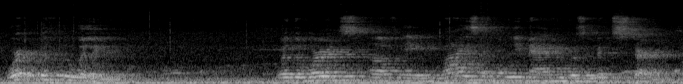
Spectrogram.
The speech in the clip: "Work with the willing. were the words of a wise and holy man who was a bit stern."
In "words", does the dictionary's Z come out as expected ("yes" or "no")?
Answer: yes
